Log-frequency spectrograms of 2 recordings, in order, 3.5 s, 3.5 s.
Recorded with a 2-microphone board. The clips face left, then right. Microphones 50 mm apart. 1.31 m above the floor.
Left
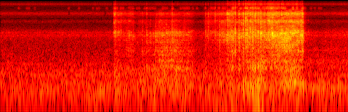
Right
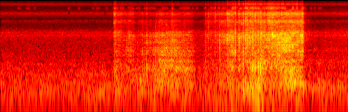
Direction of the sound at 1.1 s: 45° right (ahead or behind).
